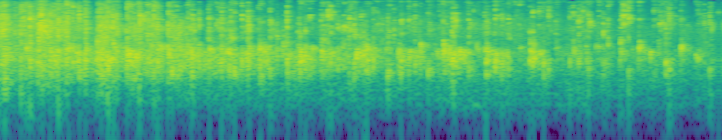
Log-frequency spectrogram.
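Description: An audience breaks into a sustained round of applause, a dense, steady wash of many hands clapping at once, fairly loud and close, with no voices standing out.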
